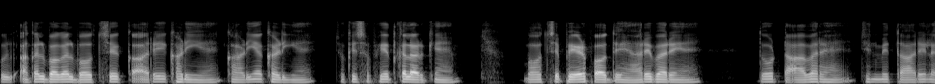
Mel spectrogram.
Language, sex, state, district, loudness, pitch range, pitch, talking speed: Hindi, male, Rajasthan, Churu, -20 LUFS, 110-125 Hz, 115 Hz, 190 wpm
